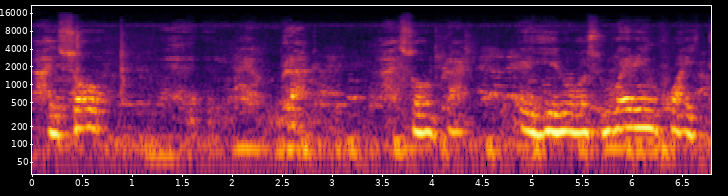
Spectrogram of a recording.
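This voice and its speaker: Through noticeable background noise, a man speaks at a very slow pace. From Ghana. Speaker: retired police officer, eyewitness. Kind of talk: interview answer. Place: home room.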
